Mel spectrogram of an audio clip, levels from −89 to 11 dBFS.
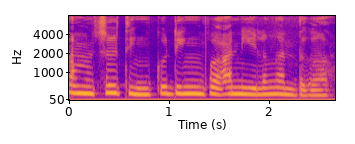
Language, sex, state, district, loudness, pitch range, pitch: Wancho, female, Arunachal Pradesh, Longding, -13 LUFS, 215-245 Hz, 230 Hz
